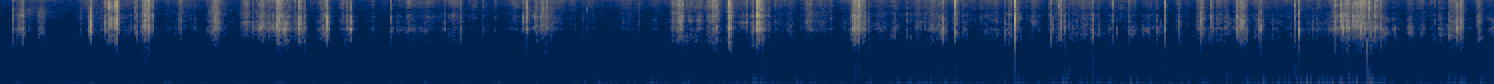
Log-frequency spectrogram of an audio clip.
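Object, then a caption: Cardboard matchbox. A small closed cardboard matchbox is turned in the hands while long nails tap and scratch its printed sides and striker strip. The result is a dense run of short, dry clicks and scratchy rasps, bright and crisp with very little ring, over a quiet background.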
